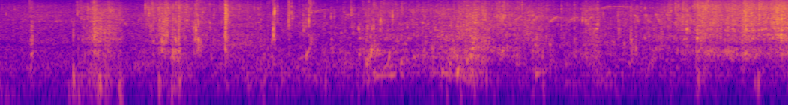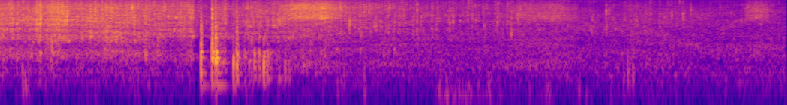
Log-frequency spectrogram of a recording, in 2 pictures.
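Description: Water splashing and sloshing in a bucket of muddy river gravel and stones, with scattered knocks from the stones. The splashing is strongest a little past the middle, where one sharp knock stands out.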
